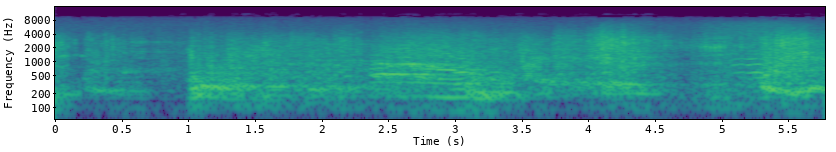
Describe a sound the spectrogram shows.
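A lion roars loudly.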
